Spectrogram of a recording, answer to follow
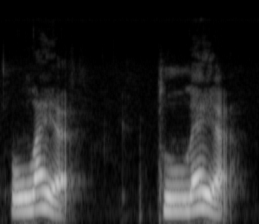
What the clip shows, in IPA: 'leɪə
